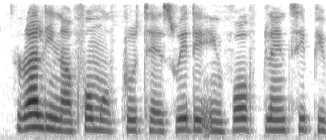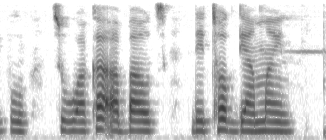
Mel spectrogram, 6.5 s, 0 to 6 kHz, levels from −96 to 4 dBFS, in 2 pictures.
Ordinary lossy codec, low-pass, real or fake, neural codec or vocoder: none; 5.4 kHz; fake; vocoder, 44.1 kHz, 128 mel bands every 512 samples, BigVGAN v2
